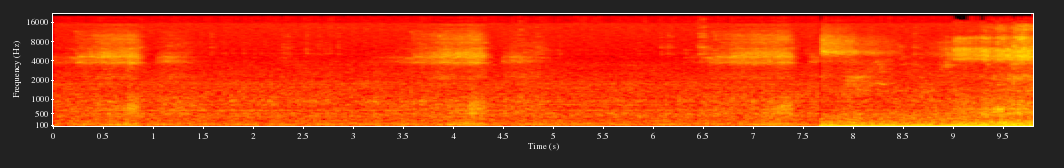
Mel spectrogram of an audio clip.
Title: Loud Snore 54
